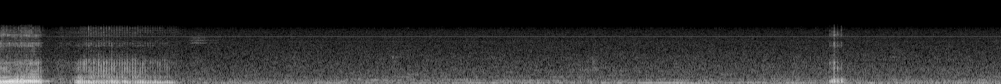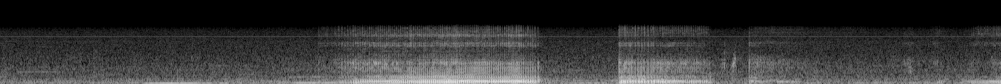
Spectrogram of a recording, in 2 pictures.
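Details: Weimaraner named Tchesco asleep: a pair of short snoring breaths opens, then a long quiet stretch, then a loud, deep, buzzing snore lasting about two seconds and one briefer snort near the end.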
